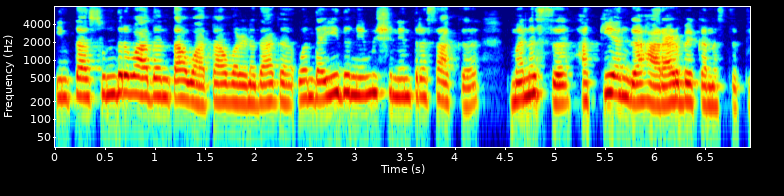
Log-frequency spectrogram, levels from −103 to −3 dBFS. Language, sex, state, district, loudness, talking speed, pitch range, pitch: Kannada, female, Karnataka, Dharwad, -16 LUFS, 110 wpm, 195-250 Hz, 215 Hz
